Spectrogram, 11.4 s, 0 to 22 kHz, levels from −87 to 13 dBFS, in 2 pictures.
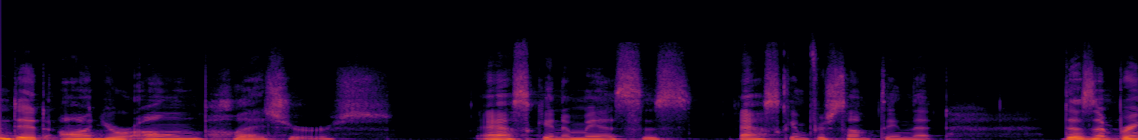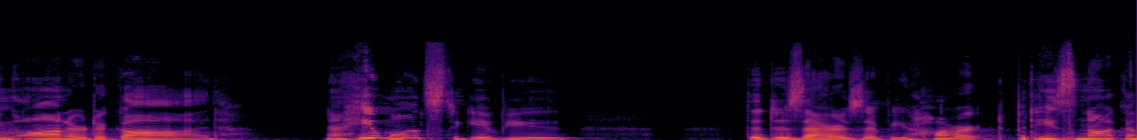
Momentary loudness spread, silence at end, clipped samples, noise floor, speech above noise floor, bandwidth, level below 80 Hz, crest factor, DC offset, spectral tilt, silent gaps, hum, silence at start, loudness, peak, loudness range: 14 LU; 0 s; under 0.1%; -74 dBFS; 45 dB; 14.5 kHz; -80 dBFS; 18 dB; under 0.1%; -5 dB/octave; none; none; 0 s; -31 LUFS; -12 dBFS; 6 LU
